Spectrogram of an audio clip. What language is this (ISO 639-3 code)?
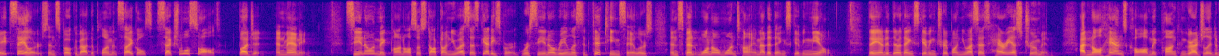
eng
